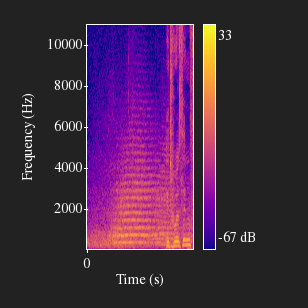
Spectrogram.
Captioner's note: horns blaring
